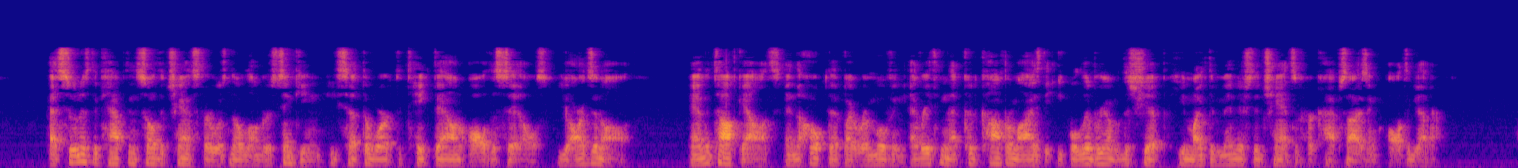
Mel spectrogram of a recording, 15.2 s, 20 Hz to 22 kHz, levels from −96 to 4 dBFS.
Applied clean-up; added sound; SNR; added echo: none; none; none; none.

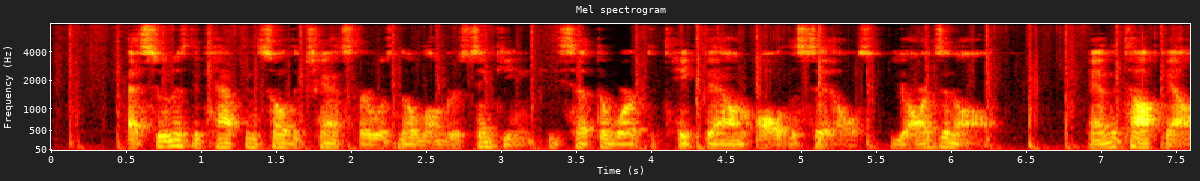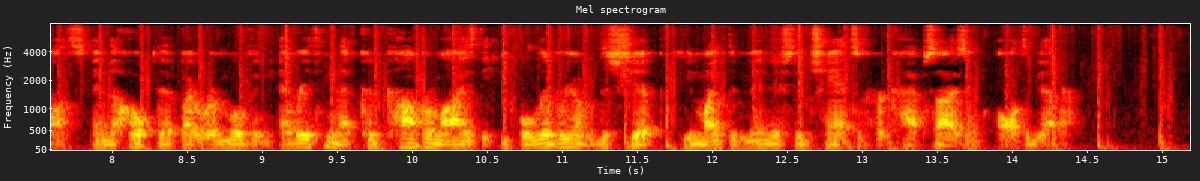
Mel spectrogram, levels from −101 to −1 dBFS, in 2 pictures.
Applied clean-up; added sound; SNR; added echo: none; Run; 19 dB; none.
